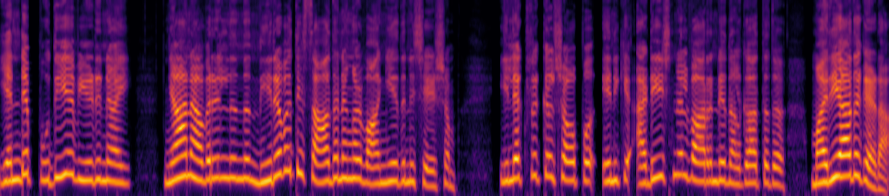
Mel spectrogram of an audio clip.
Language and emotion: Malayalam, angry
